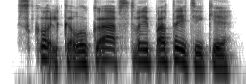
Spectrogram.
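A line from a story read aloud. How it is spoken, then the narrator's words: Hoarse laugh. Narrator (Russian): Хрипло рассмеялся Кристиан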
